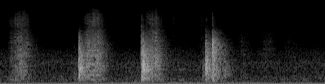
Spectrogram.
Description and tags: metalworking.rumble
Rumble in metalworking.
Recorded 2012-09-30.
builder, clash, clang, metalworking, noise, rumble, metal, construction, elector, repair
